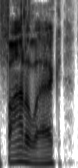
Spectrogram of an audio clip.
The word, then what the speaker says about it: Fond du Lac: She says, am I saying that right? – Gillies and Fond du Lac, yes. – Okay, Gillies and Fond du Lac.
